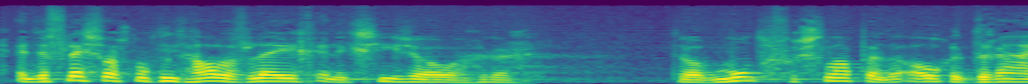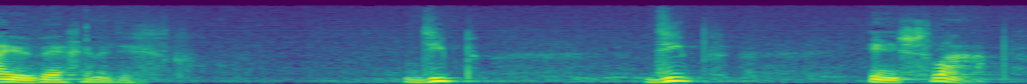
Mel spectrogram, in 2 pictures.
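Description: A middle-aged man preaching a sermon, reflective, with slow emphatic pauses and frequent tag questions. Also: mid-range voice, a little mellow, husky.

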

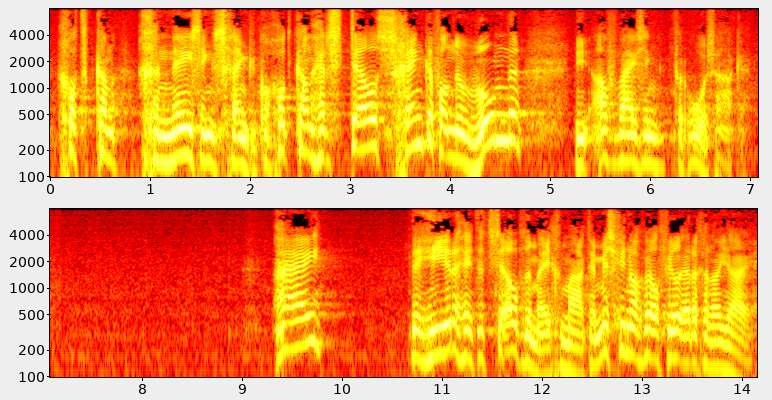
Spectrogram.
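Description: Emotive Dutch-speaking preacher with lively pitch. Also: male voice. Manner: emotive, swinging between raised emphasis and hushed low phrases; slow, drawn-out delivery of quoted cries. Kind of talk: sermon.

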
